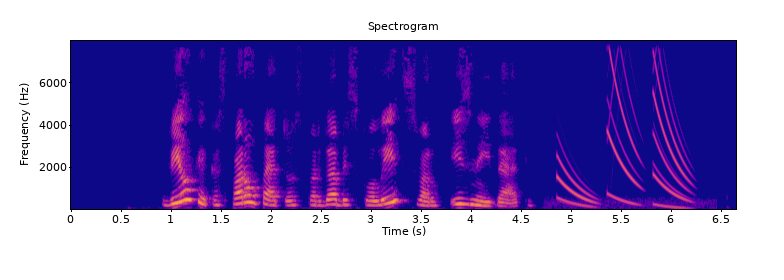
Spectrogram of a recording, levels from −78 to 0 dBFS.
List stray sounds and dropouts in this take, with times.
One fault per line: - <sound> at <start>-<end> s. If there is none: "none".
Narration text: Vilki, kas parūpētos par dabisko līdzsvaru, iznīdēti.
- chirp at 4.9-6.3 s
